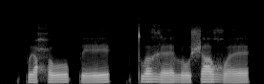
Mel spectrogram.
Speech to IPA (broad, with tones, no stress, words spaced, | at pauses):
pɘ˩˧ħoː˩˧ pe˩˧ | tʷɐ˧˥ɣɛ˩˧ lo˩ʃa˧ ʁʷɛ˩˧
